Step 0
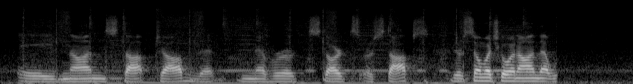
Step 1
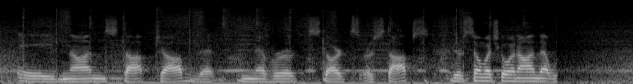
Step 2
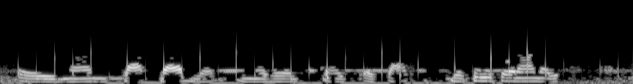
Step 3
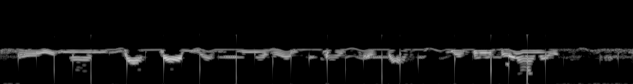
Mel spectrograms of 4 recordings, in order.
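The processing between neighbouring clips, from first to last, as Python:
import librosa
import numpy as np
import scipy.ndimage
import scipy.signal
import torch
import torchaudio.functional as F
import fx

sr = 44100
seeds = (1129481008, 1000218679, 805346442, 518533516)

y1 = fx.low_shelf(x, sr, hz=160.0, db=3.5)
y1 = fx.band_squash(y1, sr, depth_pct=70)
y2 = fx.spec_gate(y1, sr, threshold_db=-10, keep='strong')
y2 = fx.filter_held_lowpass(y2, sr, hz=5.5, low_hz=250.0, high_hz=1700.0)
y2 = y2 * librosa.db_to_amplitude(4.0)
y3 = fx.band_invert(y2, sr, width_hz=2000)
y3 = fx.record_warp(y3, sr, rpm=78.0, depth_cents=100.0)
y3 = y3 * librosa.db_to_amplitude(-8.0)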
